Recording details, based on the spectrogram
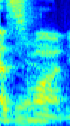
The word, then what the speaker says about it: Siuan: Um, and Siuan, Siuan, uh, I Swan, I think is how they pronounce it. – So Swan. – Yeah, Swan.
